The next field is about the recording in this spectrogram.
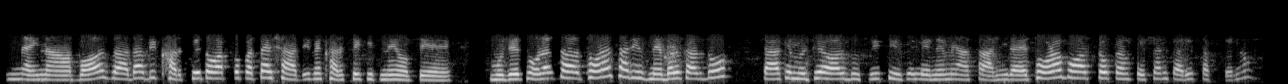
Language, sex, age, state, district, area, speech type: Urdu, male, 45-60, Maharashtra, Nashik, urban, conversation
